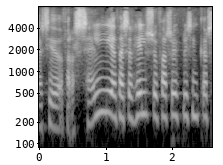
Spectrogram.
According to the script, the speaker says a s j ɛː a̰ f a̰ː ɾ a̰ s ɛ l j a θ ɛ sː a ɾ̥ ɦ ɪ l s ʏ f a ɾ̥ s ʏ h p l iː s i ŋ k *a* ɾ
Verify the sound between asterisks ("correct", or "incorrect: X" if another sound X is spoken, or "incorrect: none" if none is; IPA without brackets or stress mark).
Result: correct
